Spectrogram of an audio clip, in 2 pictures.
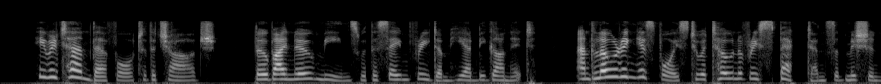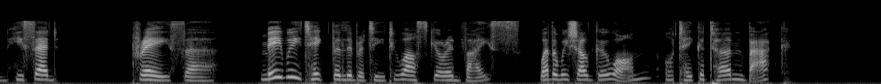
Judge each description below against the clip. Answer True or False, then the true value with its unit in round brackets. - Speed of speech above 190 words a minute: False (175 wpm)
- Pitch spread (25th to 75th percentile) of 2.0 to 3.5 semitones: False (4.4 semitones)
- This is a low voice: False (215 Hz)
